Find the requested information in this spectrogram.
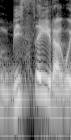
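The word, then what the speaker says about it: μισέω: 그런데 여기에 등장하는 미워하다라는 이 단어는요, 헬라어로 미세이라고 읽고 발음을 합니다. 미세이. 이 단어의 사전적인 뜻은 조금 덜 사랑하다, 아니면 조금만 사랑하다라는 그런 의미를 가지고 있는 거예요.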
